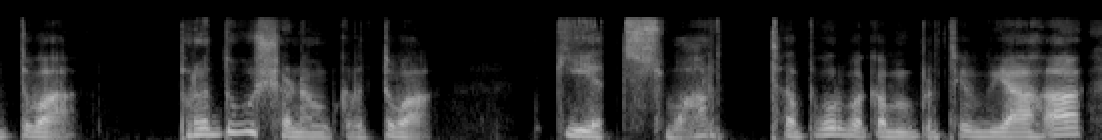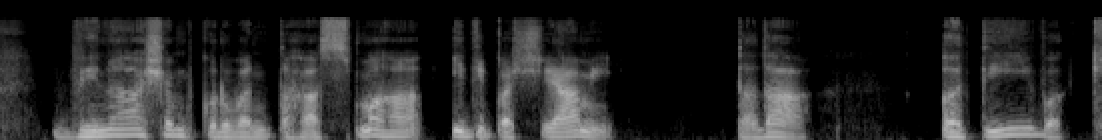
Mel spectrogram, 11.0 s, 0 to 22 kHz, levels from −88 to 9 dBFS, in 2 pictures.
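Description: Speech coded throughout its length with likely Opus compression at a low bitrate, around 16 kbps, in the hybrid speech mode, produces plainly audible damage: nothing survives above 12.1 kHz, and the voice sounds muffled and hoarse.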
